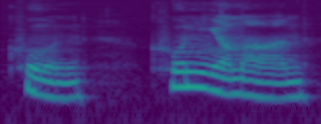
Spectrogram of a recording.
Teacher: So in this word, we have the main stress on the mon syllable and letter A says ah, so trying mon. And then we have some secondary stress on this first syllable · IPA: /kuŋjɑˈmɑn/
